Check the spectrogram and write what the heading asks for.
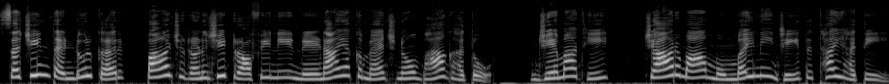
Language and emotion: Gujarati, neutral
